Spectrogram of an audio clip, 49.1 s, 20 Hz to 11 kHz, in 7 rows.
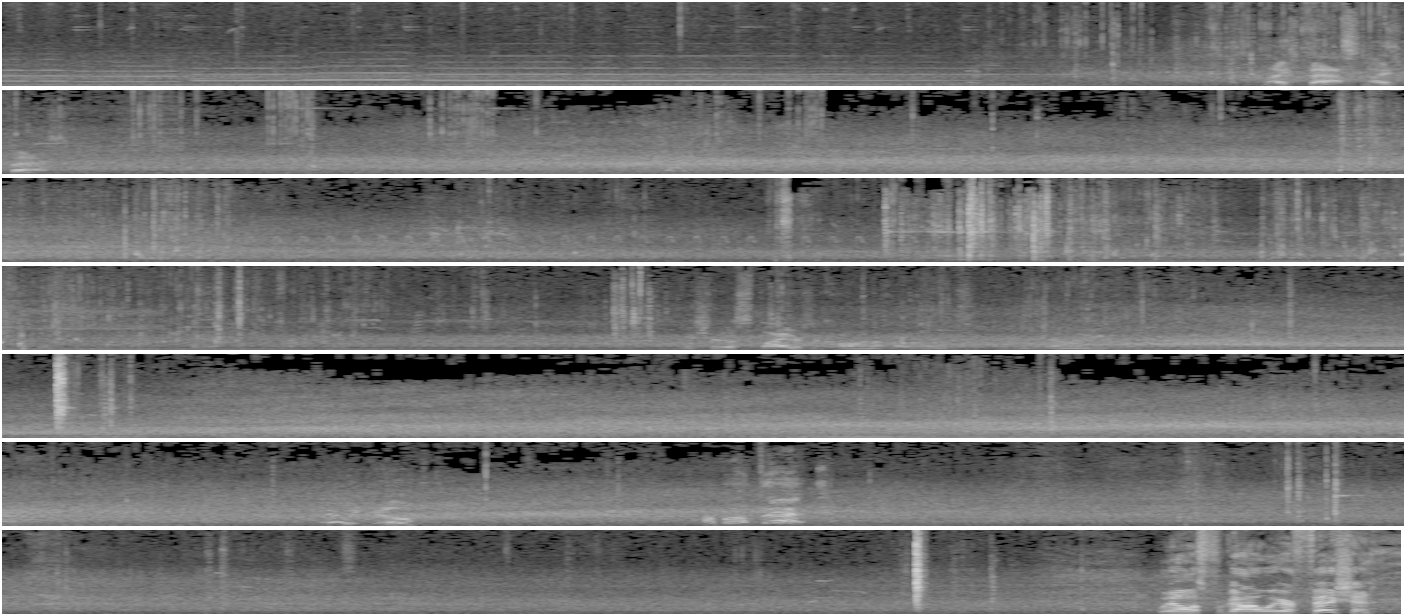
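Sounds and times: fish splashing at water surface: 0:13.5 - 0:15.4, 0:17.9 - 0:23.5.

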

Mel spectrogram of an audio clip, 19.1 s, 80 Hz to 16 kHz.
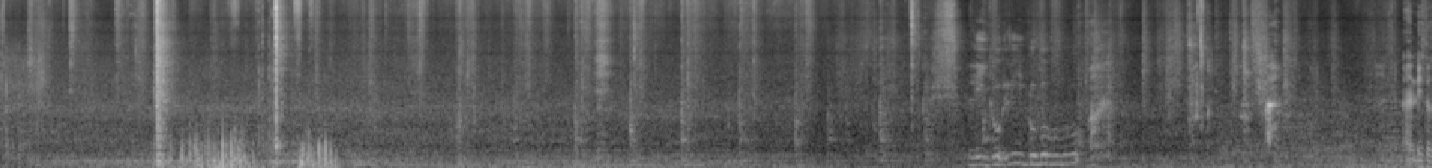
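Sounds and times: faint footsteps: 0:00.0 - 0:18.7
low hum: 0:12.9 - 0:19.0.

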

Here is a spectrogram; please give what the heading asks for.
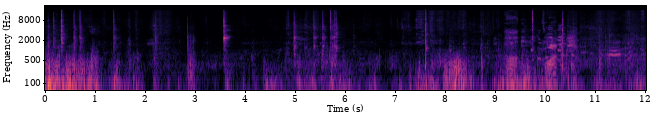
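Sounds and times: knocks and clinks on slate roof: 0:00.0 - 0:06.2.

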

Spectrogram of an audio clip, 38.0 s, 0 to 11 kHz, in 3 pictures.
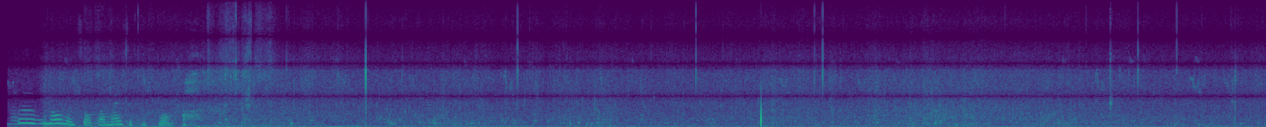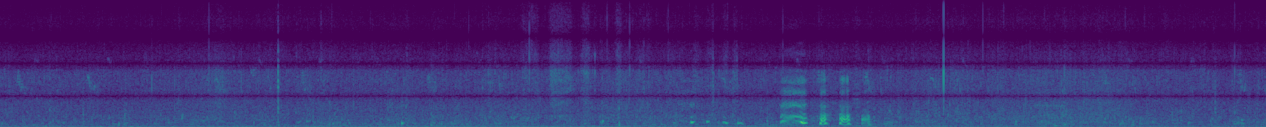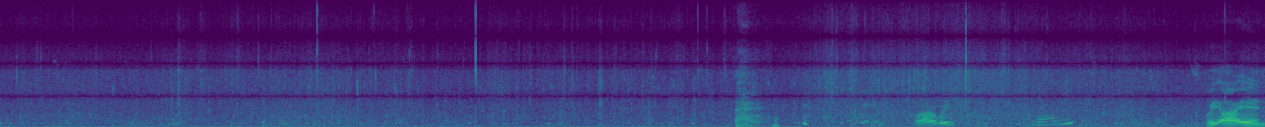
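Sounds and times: small waves lapping on rocks: 0:00.1 - 0:37.9.

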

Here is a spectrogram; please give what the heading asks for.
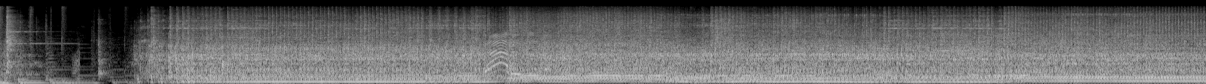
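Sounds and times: go-kart engine running: 0:01.3 - 0:12.0.

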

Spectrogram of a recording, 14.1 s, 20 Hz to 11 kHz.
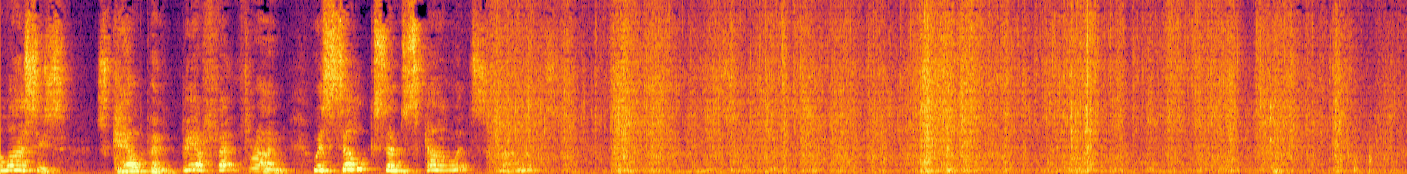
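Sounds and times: plastic sheeting crinkling: 0:04.8 - 0:14.0.

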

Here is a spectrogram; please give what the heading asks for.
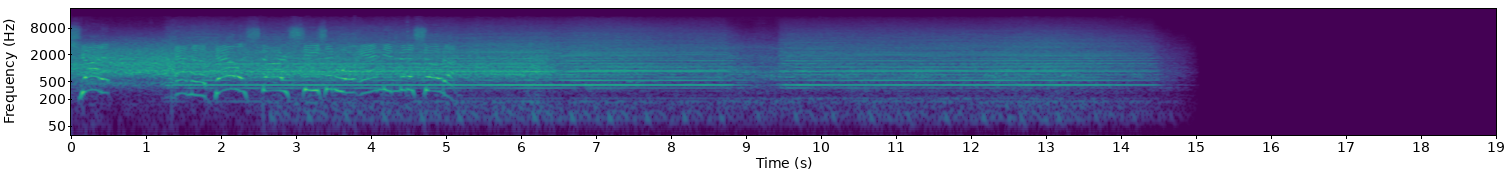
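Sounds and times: crowd cheering: 0:00.0 - 0:14.8
goal horn blaring: 0:00.0 - 0:14.9.

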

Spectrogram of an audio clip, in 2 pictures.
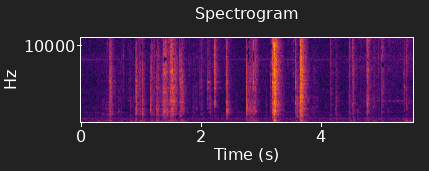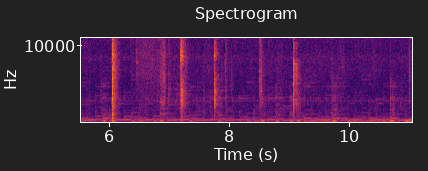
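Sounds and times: cassette tape handling clacks: 0:07.0 - 0:09.3.

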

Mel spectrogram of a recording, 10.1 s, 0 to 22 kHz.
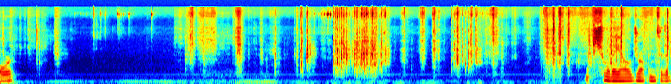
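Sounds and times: paper envelope rustling: 0:02.7 - 0:10.0.

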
